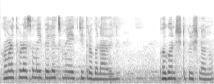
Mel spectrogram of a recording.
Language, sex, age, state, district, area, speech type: Gujarati, female, 18-30, Gujarat, Junagadh, rural, spontaneous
